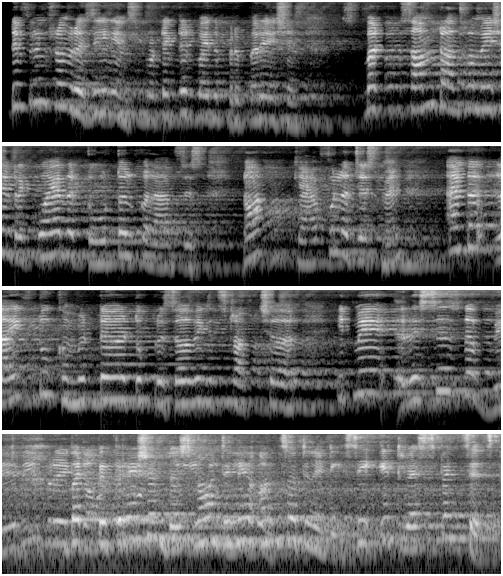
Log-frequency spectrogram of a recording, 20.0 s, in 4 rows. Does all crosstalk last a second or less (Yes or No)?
No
